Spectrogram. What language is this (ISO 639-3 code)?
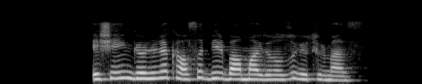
tur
